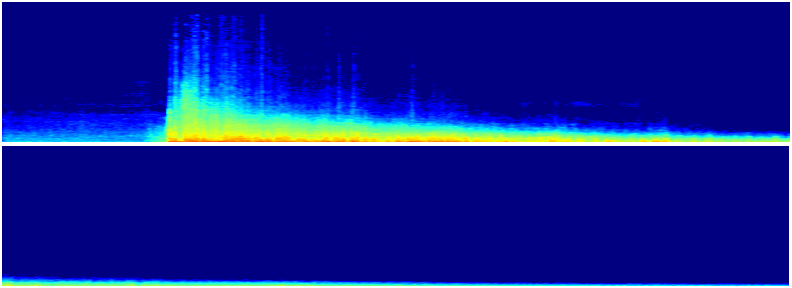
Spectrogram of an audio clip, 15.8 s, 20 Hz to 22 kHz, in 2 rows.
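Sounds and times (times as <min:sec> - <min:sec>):
explosive thunderclap with deep rolling rumble: 0:01.5 - 0:11.6.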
